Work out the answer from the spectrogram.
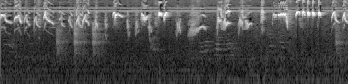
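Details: Energetic, high twittering from a Palas Borneo white-eye, mixing fast downslurred chips with short sustained whistles toward the end, in an uneven, restless rhythm; song filled with natural phrases.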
